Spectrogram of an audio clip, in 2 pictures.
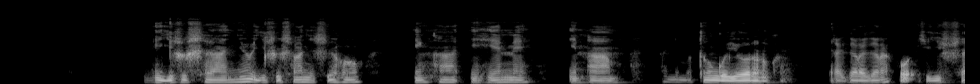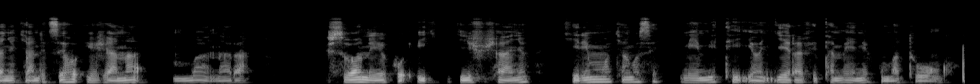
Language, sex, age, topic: Kinyarwanda, male, 18-24, health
